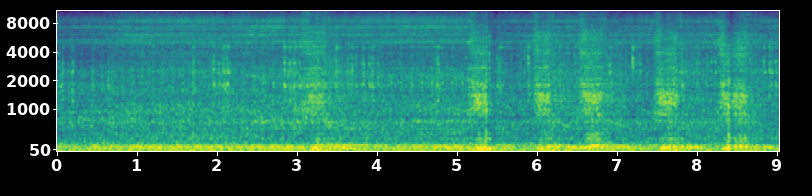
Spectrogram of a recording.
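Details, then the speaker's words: Van engine first running after 15 years of sitting, started on starting fluid, rough and smoking: slightly uneven idle with irregular slapping bursts from two loose belts to the unhooked alternator and AC compressor flapping around, not an internal fault. "there's two belts and the two belts go to the alternator and uh uh ac compressor for air conditioning and they're not even hooked up right now so they kind of like flanneling around like crazy in there so yeah that's that sound"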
